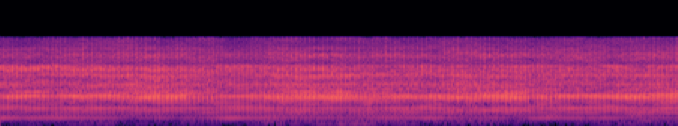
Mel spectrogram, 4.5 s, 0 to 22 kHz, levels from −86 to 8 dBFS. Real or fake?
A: fake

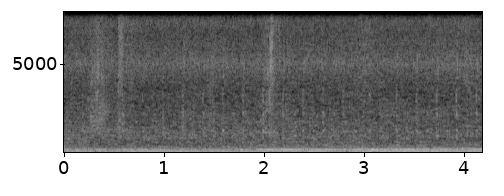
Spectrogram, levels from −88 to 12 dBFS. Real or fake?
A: fake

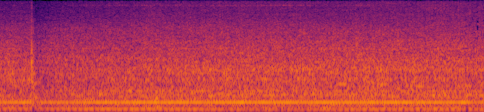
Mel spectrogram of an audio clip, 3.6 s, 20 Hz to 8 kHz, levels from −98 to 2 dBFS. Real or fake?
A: real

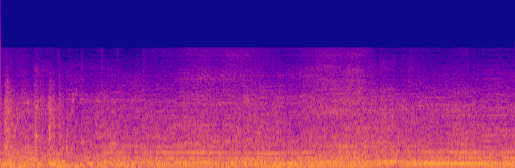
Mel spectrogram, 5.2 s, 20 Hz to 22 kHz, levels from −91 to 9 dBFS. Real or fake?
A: fake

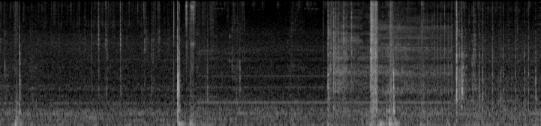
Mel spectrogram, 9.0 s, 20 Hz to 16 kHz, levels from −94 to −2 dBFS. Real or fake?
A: real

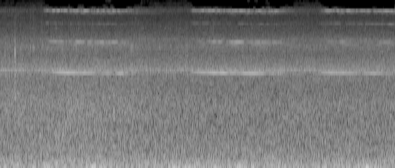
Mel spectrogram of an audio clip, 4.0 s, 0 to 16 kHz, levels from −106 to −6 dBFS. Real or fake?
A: real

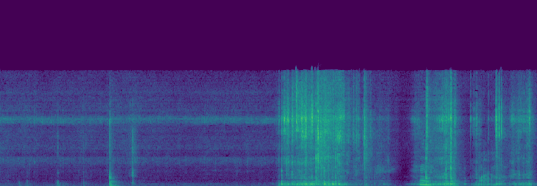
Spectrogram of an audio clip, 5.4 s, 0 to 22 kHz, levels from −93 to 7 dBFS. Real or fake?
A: fake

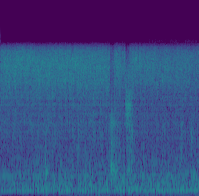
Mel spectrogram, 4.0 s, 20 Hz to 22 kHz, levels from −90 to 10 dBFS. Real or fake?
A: fake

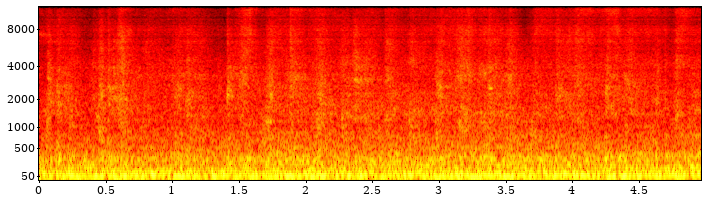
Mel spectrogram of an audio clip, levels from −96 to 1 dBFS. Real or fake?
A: fake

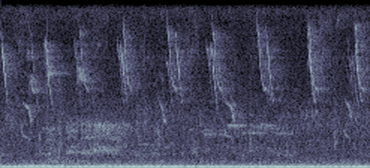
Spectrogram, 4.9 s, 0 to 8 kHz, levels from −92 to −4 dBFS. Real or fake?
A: fake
